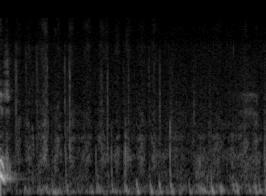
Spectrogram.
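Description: Faint, irregular clicks and taps of a stylus on a tablet screen while handwritten annotations are erased.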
